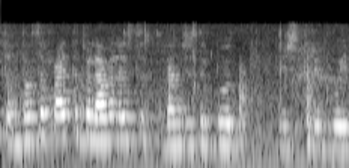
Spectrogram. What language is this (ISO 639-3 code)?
por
